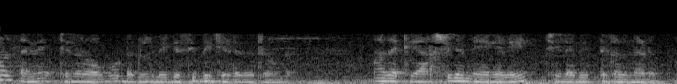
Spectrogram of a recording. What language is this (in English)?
Malayalam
